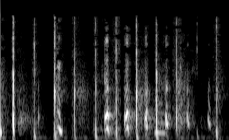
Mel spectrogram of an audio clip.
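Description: A short burst of hand clapping from a small group, a couple of seconds of quick, uneven claps at moderate volume, with no talking over it.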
